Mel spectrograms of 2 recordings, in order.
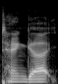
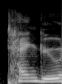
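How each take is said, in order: First: The name ends with an 'ah' vowel. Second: The name ends with an 'oo' vowel. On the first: The speaker calls it wrong. "they pronounce it wrong in the show all the time" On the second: The speaker calls it right. "It is T E N G U"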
